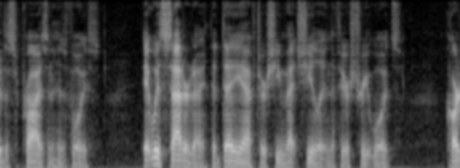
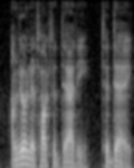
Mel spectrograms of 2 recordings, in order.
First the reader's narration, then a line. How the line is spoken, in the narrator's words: Carter said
